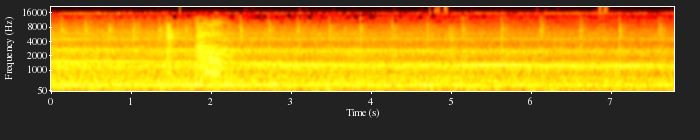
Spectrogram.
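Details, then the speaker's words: Vevor diesel heater run off an Anker Solix C300 battery bank, turned down to its lowest heat setting by remote after high: steady fan roar, soft fuel pump tick about every half second and faint whine; running normally. "So now on its lowest heat setting, it's"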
